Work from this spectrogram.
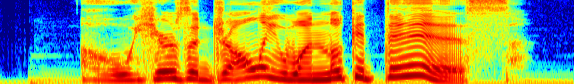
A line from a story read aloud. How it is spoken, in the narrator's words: poor Alfred, seeing that he was losing her, he did not know how, kept exclaiming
